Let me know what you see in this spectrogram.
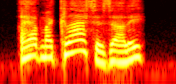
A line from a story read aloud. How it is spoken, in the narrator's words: she half stated, half pleaded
